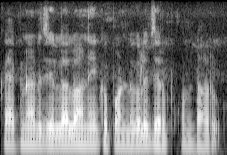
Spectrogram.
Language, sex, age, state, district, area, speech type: Telugu, male, 18-30, Andhra Pradesh, Kakinada, rural, spontaneous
